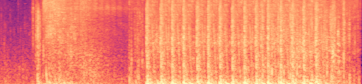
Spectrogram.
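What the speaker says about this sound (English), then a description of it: "Oh no, somebody shot me." Rapid automatic gunfire rattles in Call of Duty: Advanced Warfare, a short burst followed by a longer sustained volley of loud, evenly spaced shots up close.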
